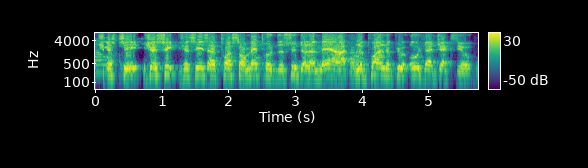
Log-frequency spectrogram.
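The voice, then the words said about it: Slight British accent in French. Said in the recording (French): “il y a un petit accent dans votre voix ... je sens un petit accent un peu britannique dans votre voix”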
